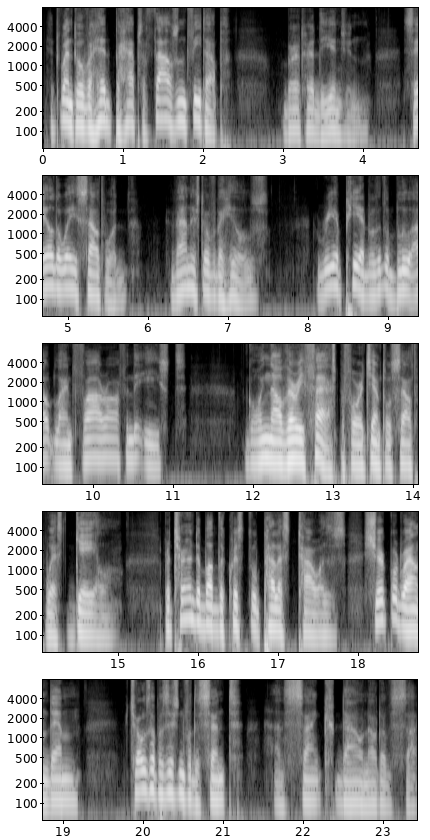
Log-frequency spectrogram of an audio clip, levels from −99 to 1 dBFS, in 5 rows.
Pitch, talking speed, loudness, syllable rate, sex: 115 Hz, 150 wpm, -19 LUFS, 5.0 syllables/s, male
